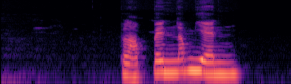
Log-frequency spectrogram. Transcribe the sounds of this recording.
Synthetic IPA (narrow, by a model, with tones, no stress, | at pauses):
pla˨˩pːe˧nːa˦˥mje˧n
